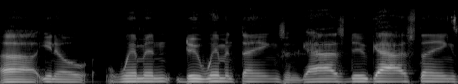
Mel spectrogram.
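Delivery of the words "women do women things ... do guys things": put-on Southern American accent. Describing a traditional view of women in ministry, in a put-on Southern accent. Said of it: "you're giving it a Southern accent".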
